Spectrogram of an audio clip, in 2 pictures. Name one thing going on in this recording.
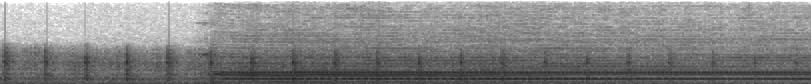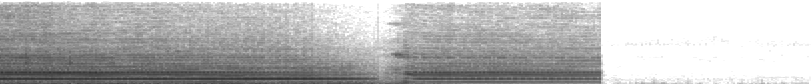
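A train horn blares long and loud.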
